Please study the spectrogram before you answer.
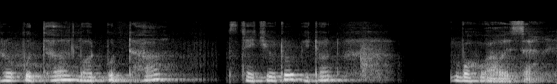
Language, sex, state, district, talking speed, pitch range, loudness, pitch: Assamese, female, Assam, Kamrup Metropolitan, 85 wpm, 180-215 Hz, -17 LUFS, 195 Hz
